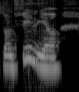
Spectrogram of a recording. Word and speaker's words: Bonfiglio: Uh and if you want to see worse name, my family name is Bonfilio, but it's spelled like it's Bonfiglio and that's a really hard one.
